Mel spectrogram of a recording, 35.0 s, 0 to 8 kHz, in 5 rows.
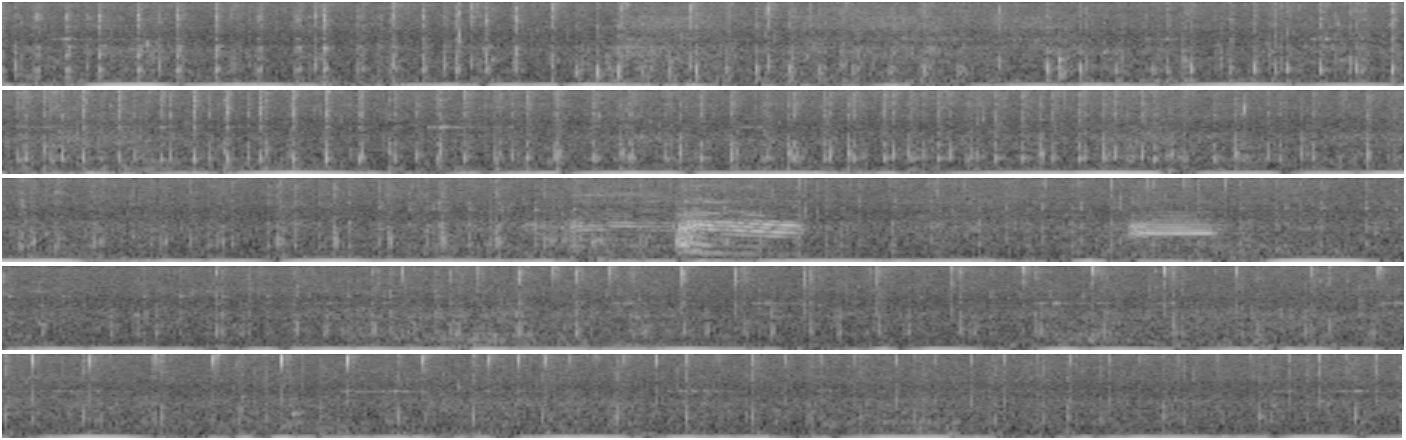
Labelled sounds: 16.8	18.0	killer whale, southern resident, J pod, call S04, 0.09 to 8.0 kHz
19.6	20.1	killer whale, southern resident, J pod, call S04, 0.75 to 4.0 kHz

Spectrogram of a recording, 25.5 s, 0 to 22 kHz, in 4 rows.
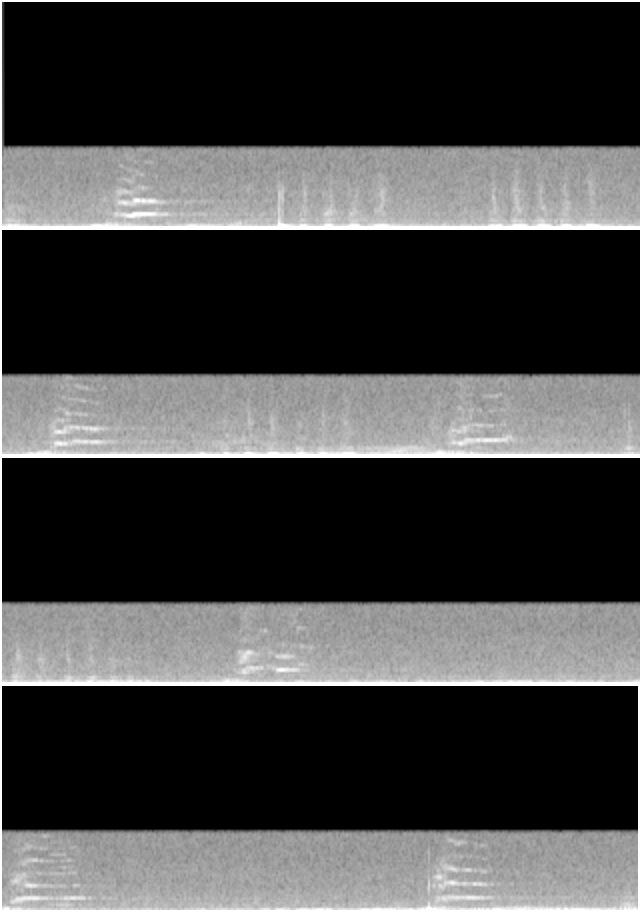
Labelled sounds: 1.1	1.7	humpback whale, 0.96 to 3.6 kHz
6.8	8.5	humpback whale, 0.96 to 6.8 kHz
10.8	11.5	humpback whale, 1.0 to 6.0 kHz
15.1	15.9	humpback whale, 0.96 to 3.7 kHz
19.2	20.0	humpback whale, 0.80 to 6.6 kHz
23.4	24.1	humpback whale, 0.90 to 6.9 kHz

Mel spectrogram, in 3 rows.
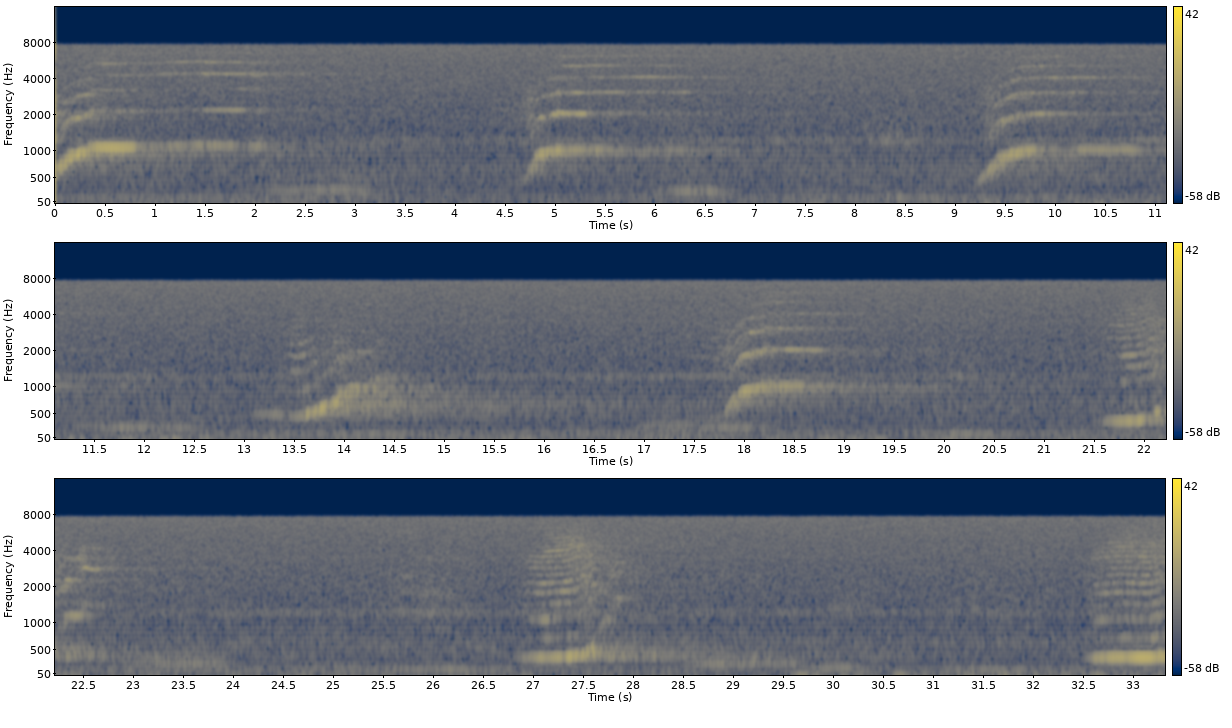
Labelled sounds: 0.0	2.1	humpback whale, 0.80 to 5.7 kHz
4.7	6.2	humpback whale, 0.80 to 6.3 kHz
9.3	10.8	humpback whale, 0.80 to 6.2 kHz
13.4	14.5	humpback whale, 0.80 to 2.0 kHz
17.9	19.7	humpback whale, 0.80 to 5.2 kHz
21.6	22.9	humpback whale, 0.90 to 4.3 kHz
26.9	27.6	humpback whale, 0.99 to 6.4 kHz
32.6	33.3	humpback whale, 0.99 to 4.1 kHz

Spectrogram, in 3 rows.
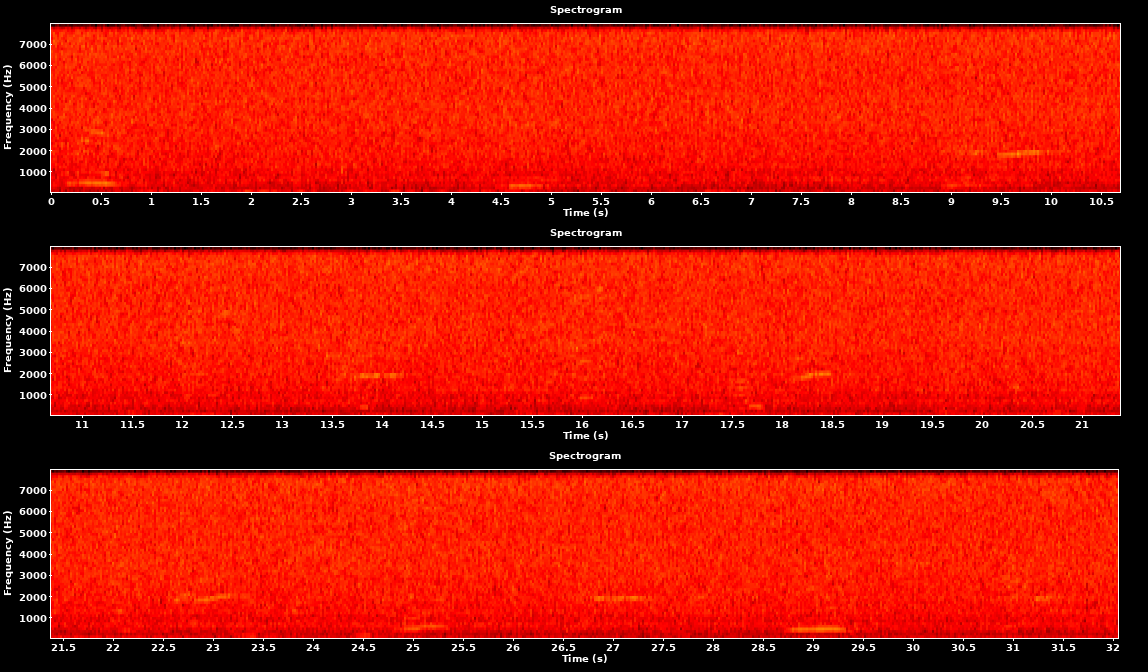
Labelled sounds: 9.5	9.9	humpback whale, 1.8 to 2.0 kHz
13.7	14.0	humpback whale, 1.8 to 2.0 kHz
18.1	18.5	humpback whale, 1.7 to 2.0 kHz
22.8	23.2	humpback whale, 1.8 to 2.1 kHz
26.7	27.3	humpback whale, 1.9 to 2.0 kHz
31.2	31.5	humpback whale, 1.8 to 2.0 kHz

